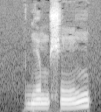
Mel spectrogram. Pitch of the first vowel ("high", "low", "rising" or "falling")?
low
